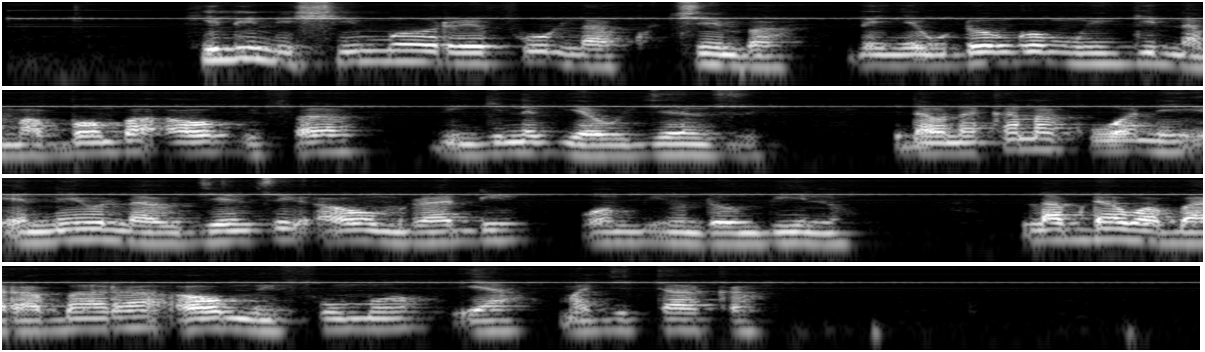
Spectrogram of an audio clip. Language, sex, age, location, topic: Swahili, male, 25-35, Nairobi, government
